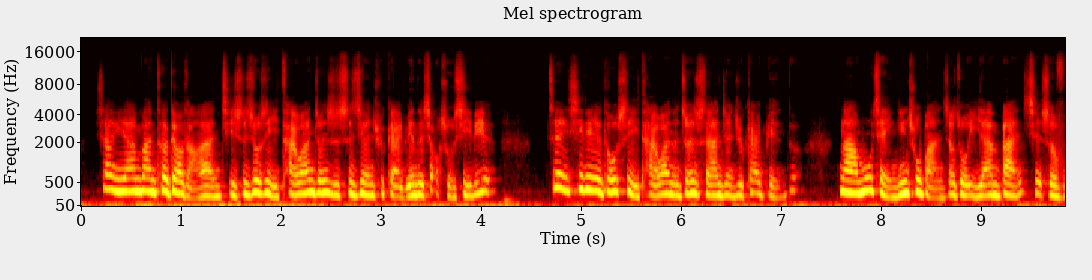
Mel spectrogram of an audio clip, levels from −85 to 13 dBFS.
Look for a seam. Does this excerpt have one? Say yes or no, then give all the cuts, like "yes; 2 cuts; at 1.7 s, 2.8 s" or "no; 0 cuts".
no; 0 cuts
